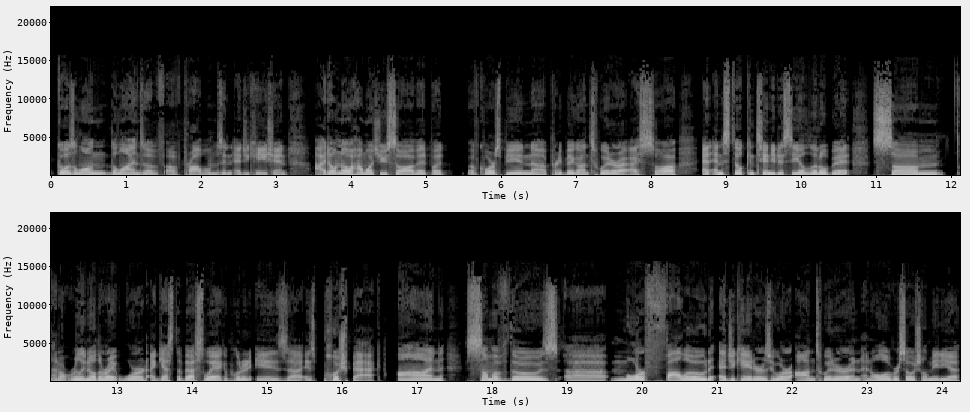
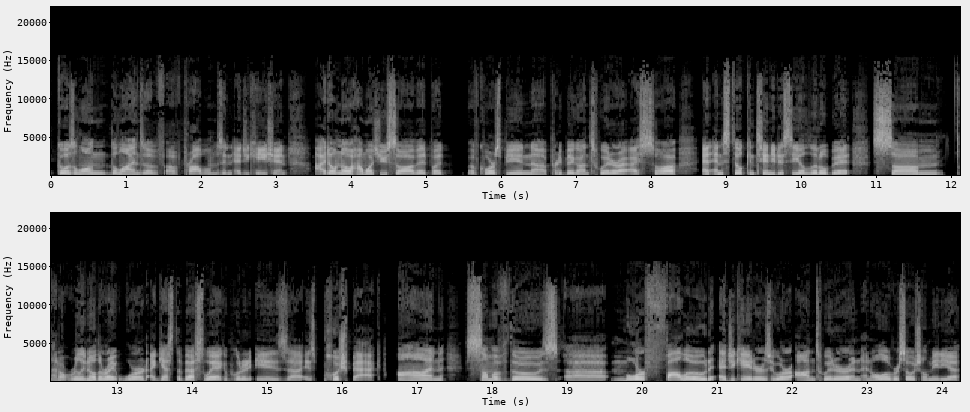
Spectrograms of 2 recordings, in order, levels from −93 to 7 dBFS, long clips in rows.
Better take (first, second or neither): first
